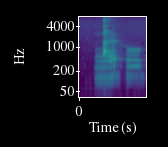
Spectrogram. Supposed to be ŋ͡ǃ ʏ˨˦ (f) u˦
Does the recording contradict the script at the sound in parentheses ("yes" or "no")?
yes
